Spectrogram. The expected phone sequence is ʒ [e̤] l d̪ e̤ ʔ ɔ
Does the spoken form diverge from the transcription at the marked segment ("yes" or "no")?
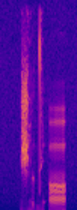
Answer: no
